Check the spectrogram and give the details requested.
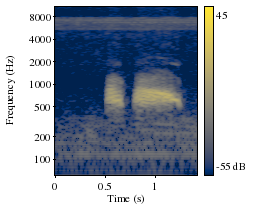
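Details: Spotted dove used as a ground decoy bird, recorded 8 October 2018: a short low hooting note followed by a longer, steady mellow coo, a single phrase against a quiet background.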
